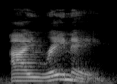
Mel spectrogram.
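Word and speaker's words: eirene: word for peace is I rain a sounds like an urban name for a child of 2019 but the Greek word for peace is I rain a is spelled e ir e and E and it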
